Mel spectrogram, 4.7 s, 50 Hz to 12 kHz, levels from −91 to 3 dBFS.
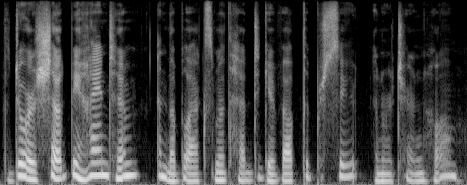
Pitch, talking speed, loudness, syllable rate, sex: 180 Hz, 220 wpm, -17 LUFS, 4.9 syllables/s, female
